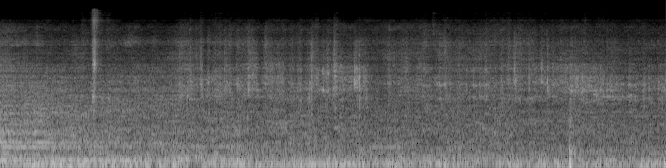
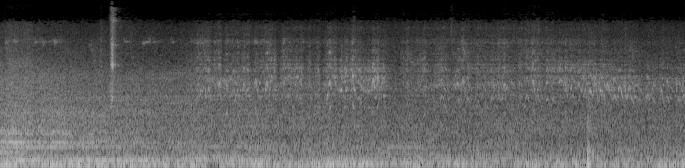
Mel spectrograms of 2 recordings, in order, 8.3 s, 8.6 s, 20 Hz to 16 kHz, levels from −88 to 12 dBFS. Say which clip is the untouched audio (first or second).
second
